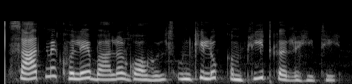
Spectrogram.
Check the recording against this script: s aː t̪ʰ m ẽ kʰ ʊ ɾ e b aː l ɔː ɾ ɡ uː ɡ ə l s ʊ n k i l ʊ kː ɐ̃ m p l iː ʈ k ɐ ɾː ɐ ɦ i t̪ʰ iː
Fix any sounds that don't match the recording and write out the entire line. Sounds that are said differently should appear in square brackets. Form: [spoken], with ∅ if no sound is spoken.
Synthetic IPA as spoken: s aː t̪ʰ m ẽ kʰ ʊ [l] e b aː l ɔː ɾ ɡ [ɔː] ɡ ə l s ʊ n k i l ʊ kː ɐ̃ m p l iː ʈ k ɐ ɾː ɐ ɦ i t̪ʰ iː

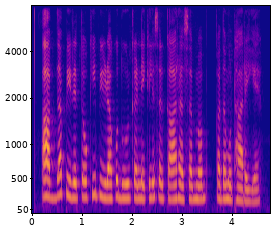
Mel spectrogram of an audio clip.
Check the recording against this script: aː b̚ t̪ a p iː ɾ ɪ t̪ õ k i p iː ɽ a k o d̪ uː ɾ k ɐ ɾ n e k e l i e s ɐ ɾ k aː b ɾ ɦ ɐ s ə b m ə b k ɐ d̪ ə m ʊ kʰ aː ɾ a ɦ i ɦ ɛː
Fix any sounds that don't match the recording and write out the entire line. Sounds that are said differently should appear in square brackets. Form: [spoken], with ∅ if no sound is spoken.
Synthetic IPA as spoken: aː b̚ [d̪] a p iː ɾ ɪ t̪ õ k i p iː ɽ a k o d̪ uː ɾ k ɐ ɾ n e k e l i e s ɐ ɾ k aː [∅] ɾ ɦ ɐ s ə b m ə b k ɐ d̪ ə m ʊ [ʈʰ] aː ɾ [ɐ] ɦ i ɦ ɛː

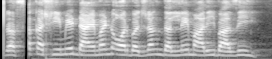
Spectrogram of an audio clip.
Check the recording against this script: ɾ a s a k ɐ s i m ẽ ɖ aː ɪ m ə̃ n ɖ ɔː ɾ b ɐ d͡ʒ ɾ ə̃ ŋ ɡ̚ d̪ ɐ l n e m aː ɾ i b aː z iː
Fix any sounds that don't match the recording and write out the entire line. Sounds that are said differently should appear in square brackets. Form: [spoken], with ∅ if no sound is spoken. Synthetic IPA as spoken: ɾ [ɐ] s a k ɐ [ʃ] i m ẽ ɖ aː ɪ m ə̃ [ɳ] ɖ ɔː ɾ b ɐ d͡ʒ ɾ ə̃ ŋ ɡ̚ d̪ ɐ l n e m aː ɾ i b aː z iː

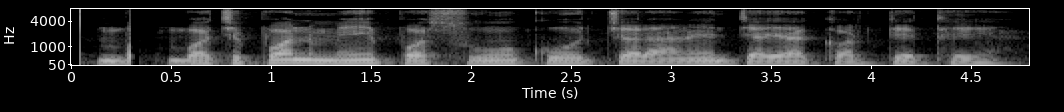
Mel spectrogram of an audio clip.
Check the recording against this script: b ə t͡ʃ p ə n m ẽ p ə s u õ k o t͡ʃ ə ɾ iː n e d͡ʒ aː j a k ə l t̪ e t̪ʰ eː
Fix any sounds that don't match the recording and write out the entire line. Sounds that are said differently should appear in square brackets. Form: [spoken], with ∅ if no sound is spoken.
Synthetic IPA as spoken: b ə t͡ʃ p ə n m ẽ p ə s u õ k o t͡ʃ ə ɾ [aː] n e d͡ʒ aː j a k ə [ɾ] t̪ e t̪ʰ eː

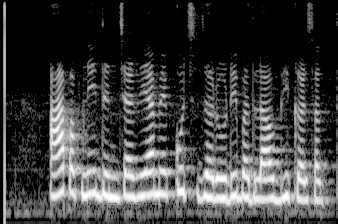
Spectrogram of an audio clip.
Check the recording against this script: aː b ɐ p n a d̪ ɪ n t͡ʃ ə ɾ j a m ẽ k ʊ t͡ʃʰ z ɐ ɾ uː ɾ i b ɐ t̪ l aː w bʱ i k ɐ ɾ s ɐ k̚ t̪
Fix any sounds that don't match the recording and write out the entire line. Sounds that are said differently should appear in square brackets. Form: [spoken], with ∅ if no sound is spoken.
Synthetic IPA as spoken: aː [p] ɐ p n [i] d̪ ɪ n t͡ʃ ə ɾ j a m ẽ k ʊ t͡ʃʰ z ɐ ɾ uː ɾ i b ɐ [d̪] l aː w bʱ i k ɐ ɾ s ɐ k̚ t̪

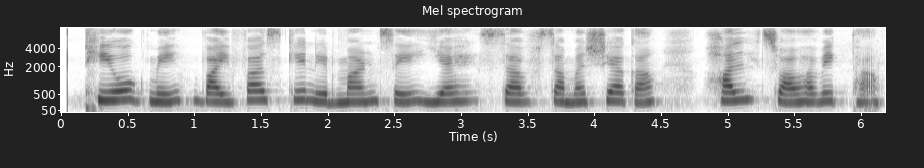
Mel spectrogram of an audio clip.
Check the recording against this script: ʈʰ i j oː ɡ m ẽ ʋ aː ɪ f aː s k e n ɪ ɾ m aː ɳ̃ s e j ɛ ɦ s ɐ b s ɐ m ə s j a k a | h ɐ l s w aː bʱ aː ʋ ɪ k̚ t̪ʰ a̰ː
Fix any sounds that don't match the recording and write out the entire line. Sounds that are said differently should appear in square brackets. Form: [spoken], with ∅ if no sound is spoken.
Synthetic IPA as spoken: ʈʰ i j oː ɡ m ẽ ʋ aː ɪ f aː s k e n ɪ ɾ m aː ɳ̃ s e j ɛ ɦ s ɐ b s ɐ m ə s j a k a | h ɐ l s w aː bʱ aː ʋ ɪ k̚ t̪ʰ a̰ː

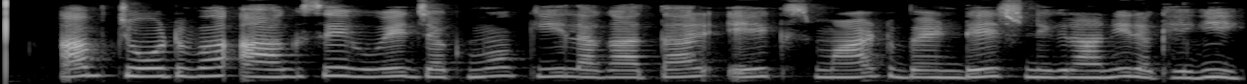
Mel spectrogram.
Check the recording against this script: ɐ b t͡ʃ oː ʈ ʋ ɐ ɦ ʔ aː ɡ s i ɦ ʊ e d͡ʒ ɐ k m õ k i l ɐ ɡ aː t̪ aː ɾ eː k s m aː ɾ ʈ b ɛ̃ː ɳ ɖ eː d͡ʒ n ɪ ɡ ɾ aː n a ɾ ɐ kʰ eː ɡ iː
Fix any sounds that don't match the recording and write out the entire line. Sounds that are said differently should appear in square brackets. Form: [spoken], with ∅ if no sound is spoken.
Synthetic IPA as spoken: ɐ b t͡ʃ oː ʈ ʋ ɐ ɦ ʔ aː ɡ s [e] ɦ ʊ e d͡ʒ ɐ k m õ k i l ɐ ɡ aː t̪ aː ɾ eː k s m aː ɾ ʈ b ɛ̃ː ɳ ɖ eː d͡ʒ n ɪ ɡ ɾ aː n [i] ɾ ɐ kʰ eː ɡ iː

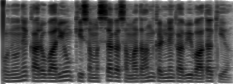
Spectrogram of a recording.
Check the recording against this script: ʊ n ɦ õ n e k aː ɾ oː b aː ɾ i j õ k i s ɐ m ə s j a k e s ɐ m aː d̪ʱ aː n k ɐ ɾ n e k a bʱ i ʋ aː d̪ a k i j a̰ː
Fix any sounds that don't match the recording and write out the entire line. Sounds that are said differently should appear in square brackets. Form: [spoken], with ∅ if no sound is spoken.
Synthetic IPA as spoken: ʊ n ɦ õ n e k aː ɾ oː b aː ɾ i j õ k i s ɐ m ə s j a k [a] s ɐ m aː d̪ʱ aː n k ɐ ɾ n e k a bʱ i ʋ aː d̪ a k i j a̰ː

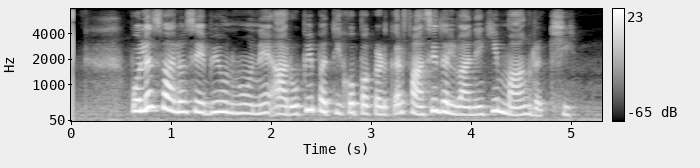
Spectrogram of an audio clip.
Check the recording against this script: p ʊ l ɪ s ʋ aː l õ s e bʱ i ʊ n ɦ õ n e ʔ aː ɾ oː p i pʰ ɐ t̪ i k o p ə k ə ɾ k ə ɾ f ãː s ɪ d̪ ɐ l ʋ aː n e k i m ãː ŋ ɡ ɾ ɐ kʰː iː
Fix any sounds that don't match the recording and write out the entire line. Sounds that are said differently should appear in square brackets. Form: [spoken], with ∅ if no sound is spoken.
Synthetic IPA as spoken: p ʊ l ɪ s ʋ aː l õ s e bʱ i ʊ n ɦ õ n e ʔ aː ɾ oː p i [p] ɐ t̪ i k o p [ɐ] k ə [ɽ] k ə ɾ f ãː s [i] d̪ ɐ l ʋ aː n e k i m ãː ŋ ɡ ɾ ɐ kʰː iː

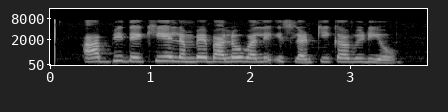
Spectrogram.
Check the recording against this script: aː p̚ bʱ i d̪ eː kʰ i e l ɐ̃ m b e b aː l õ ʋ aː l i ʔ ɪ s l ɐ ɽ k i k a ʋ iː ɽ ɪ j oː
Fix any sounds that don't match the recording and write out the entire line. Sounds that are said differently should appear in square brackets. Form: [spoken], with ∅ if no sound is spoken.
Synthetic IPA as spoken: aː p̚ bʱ i d̪ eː kʰ i e l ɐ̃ m b e b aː l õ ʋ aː l i ʔ ɪ s l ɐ ɽ k i k a ʋ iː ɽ [i] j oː

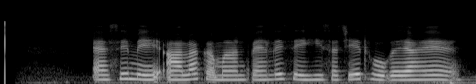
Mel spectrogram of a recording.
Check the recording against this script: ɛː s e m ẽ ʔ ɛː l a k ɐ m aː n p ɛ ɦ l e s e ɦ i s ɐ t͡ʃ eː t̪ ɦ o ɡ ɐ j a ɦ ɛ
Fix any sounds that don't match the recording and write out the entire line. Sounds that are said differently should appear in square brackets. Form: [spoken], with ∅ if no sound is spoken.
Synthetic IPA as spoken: ɛː s e m ẽ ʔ [aː] l a k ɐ m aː n p ɛ ɦ l e s e ɦ i s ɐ t͡ʃ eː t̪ ɦ o ɡ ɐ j a ɦ [ɛː]

